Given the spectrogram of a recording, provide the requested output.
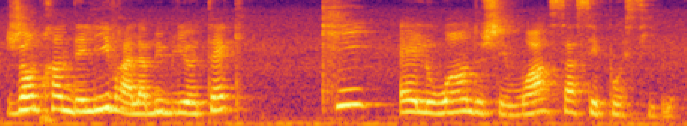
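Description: A woman's voice: fairly high pitch, moderate pace. A woman teaching grammar in a live online lesson, patient and encouraging as she answers viewers one by one. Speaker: French teacher.

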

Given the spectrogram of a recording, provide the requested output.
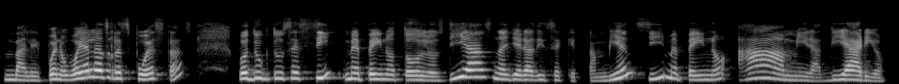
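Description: In an animated live-stream Spanish lesson, a young woman from Colombia speaks with a Bogotá accent, her voice a little high and her pace slow as she patiently works through each point. Occasionally she breaks off to read aloud comments from viewers in the chat.

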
